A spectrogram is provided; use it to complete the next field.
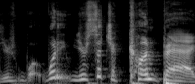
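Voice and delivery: put-on kid's angry shout. Retelling a kid on the other team yelling back: imitating a kid yelling. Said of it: "He's yelling at me".

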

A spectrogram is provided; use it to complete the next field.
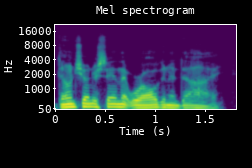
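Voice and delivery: ordinary talk

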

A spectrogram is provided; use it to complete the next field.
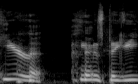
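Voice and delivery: voice squeezed up very high. Doing a Kermit the Frog impression for the others: Kermit the Frog voice. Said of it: "one of the only ones I can actually do".

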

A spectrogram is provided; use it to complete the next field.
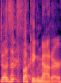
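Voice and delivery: ordinary delivery

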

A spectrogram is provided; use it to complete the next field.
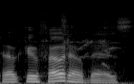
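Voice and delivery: completely robotic, flat voice with no inflection. Showing another speaker how the phrase should be said, completely robotic. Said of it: "Like just completely robotic".

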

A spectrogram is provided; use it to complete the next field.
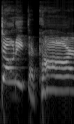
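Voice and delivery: very high yell with each word drawn out. Retelling a Woody animation test done to a Tom Hanks line: imitating Tom Hanks yelling. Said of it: "Tom Hanks being like".

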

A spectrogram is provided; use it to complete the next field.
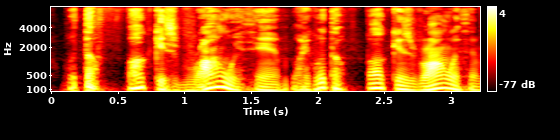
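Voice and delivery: acted, upset, frustrated, disbelieving outburst. Retelling what a coworker said in the back room: imitating someone really upset. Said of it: "being really upset".

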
